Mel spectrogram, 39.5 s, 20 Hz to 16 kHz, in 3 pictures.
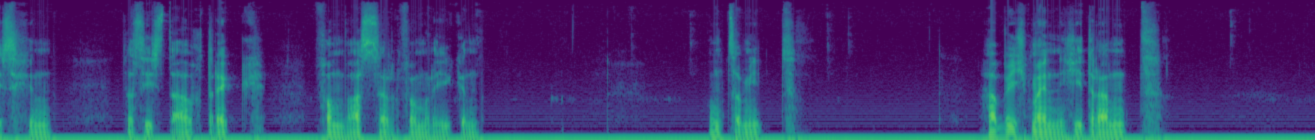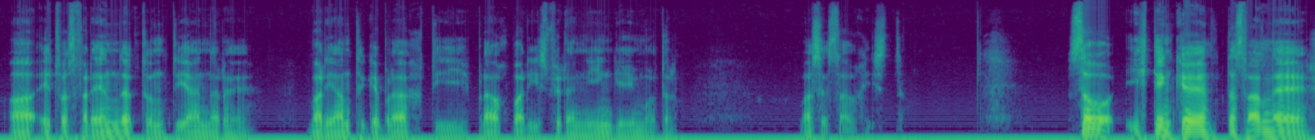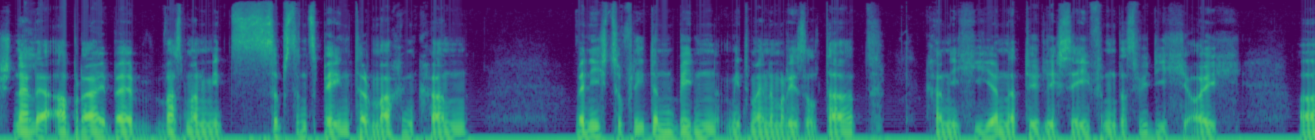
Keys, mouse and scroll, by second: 4.1 shift+right click, 6.2 shift+right click, 7.3 shift+right click, 8.4 alt+Right, 8.4-21.1 alt+drag, 30.4-34.5 alt+drag, 30.6 alt+Left, 35.5 alt+Left, 35.5-38.1 alt+drag.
